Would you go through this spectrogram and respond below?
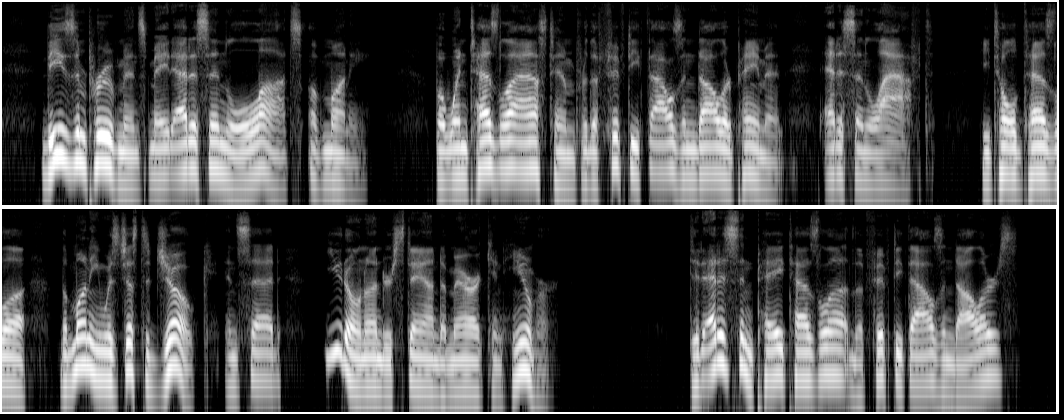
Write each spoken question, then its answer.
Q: Did Edison pay Tesla the $50,000?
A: No, Edison didn't pay Tesla the $50,000.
